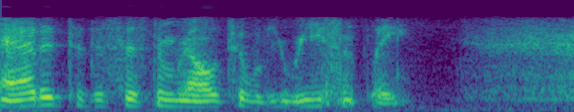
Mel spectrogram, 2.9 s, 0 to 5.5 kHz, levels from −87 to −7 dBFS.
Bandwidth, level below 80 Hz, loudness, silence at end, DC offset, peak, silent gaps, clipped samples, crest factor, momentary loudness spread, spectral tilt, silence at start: 3.8 kHz; -64 dBFS; -29 LUFS; 0 s; under 0.1%; -10 dBFS; none; under 0.1%; 18 dB; 15 LU; -9.5 dB/octave; 0 s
